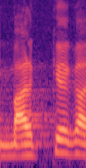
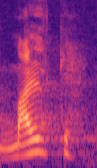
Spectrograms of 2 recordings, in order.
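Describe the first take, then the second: First: The cluster is said with a k sound. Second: The cluster is said with an l sound. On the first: The speaker calls it wrong. "맑게가 아니라" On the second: The speaker calls it right. "맑게라고 발음해야 된다"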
